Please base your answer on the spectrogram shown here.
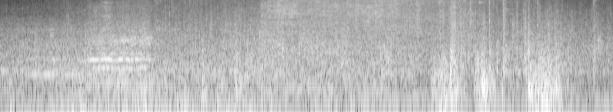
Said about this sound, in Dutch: Het wordt volgestort en daar gaan de shovels Die boel egaliseren. Je hoort het heen en weer brullen van de shovels.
